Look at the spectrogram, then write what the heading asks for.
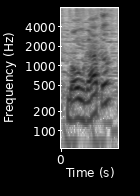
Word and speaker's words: molegato: at school, by then I just pronounce it molegato, which I still pronounce it like that from time to time, but when talking in English I just go for the more correct molegato.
